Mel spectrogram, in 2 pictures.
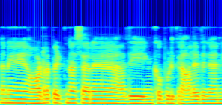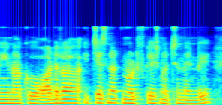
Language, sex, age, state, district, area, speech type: Telugu, male, 45-60, Andhra Pradesh, Kakinada, rural, spontaneous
